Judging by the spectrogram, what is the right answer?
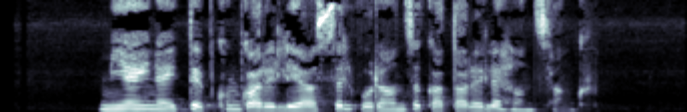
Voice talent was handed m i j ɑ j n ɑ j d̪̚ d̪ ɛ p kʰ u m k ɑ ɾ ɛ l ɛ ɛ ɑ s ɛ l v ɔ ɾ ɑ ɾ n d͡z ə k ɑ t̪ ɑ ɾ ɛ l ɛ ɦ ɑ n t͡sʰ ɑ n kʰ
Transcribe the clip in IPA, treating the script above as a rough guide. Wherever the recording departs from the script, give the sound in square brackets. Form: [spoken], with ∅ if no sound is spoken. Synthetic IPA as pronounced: m i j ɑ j n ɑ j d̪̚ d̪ ɛ p kʰ u m k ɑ ɾ ɛ l [i] ɛ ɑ s ɛ l v ɔ ɾ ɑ [∅] n d͡z ə k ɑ t̪ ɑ ɾ ɛ l ɛ ɦ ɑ n t͡sʰ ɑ [ŋ] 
